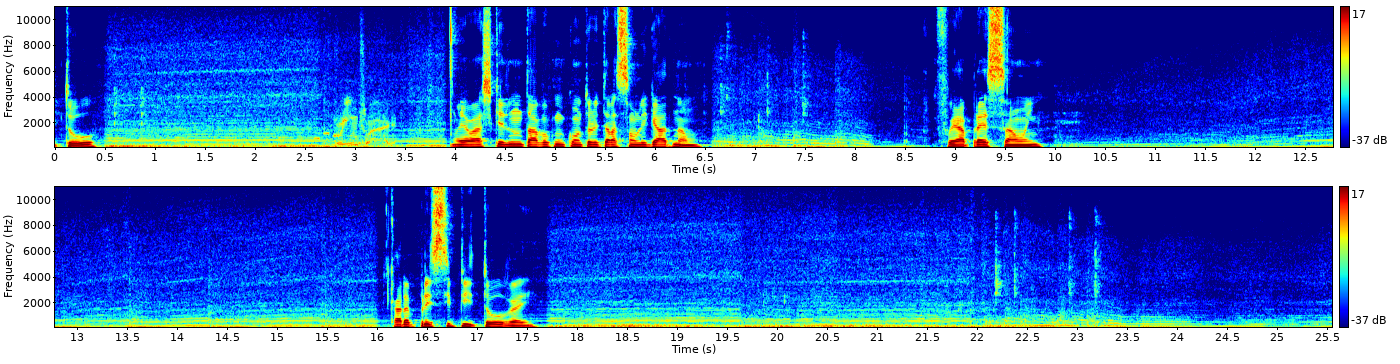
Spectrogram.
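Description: A racing car engine revs high and shifts through the gears.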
